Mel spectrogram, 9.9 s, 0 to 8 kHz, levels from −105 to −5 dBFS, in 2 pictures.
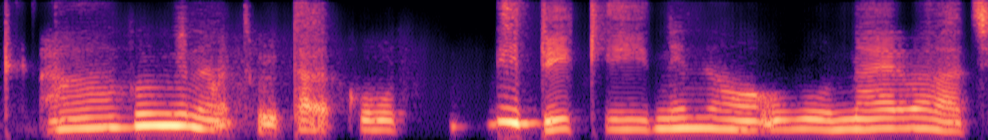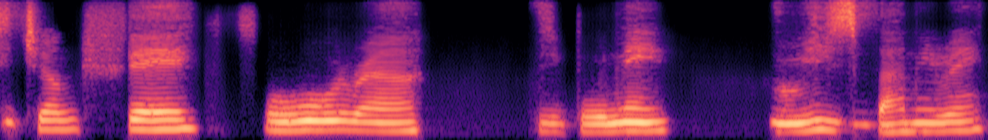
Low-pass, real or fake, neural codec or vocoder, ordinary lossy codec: none; fake; codec, 16 kHz, 0.5 kbps, X-Codec, HuBERT features, trained on general audio; none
